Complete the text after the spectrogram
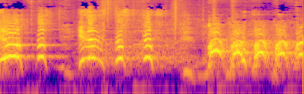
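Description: A dog barks in a rapid series of about ten sharp, yappy barks, a few spaced out at first and then a quicker cluster, loud with no talking.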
